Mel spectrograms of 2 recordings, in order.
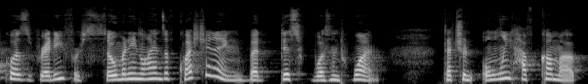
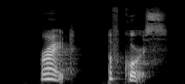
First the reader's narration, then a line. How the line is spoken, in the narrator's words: coldly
